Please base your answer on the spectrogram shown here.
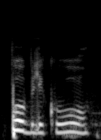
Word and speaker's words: público: Público. A antepenúltima, ó. Co seria a minha última, bli seria a penúltima e pum seria a antepenúltima.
